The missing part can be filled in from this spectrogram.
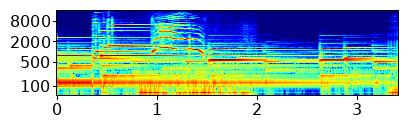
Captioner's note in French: Un chaton qui miaule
